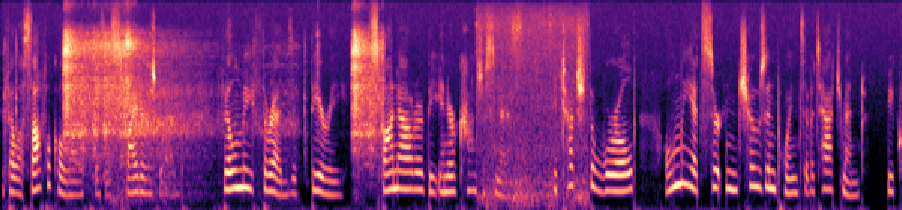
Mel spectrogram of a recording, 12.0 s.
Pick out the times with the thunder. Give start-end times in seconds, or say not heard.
6.3-7.8.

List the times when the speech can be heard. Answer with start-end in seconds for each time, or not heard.
0.0-11.9.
